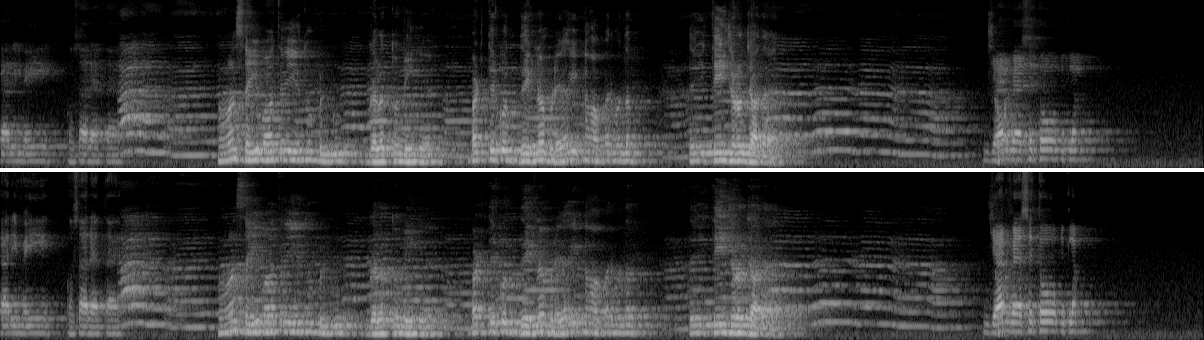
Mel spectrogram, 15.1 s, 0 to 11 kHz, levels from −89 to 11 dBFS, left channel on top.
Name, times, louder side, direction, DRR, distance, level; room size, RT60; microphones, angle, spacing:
voice 1, 0.0-1.5 12.3-13.6, right 3 dB, 40° right, 8 dB, 0.3 m, -31 dB
sound 1, 1.4-7.7 8.3-12.2, left 1 dB, 60° left, 1.4 m, -40 dB
voice 2, 2.7-5.5 5.8-8.0 8.6-9.7, left 1 dB, 45° left, 5 dB, 0.6 m, -25 dB
14.0 x 4.8 x 2.7 m, 1.4 s
head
